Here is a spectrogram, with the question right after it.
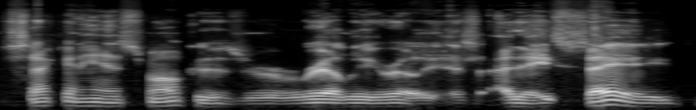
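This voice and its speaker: A man's voice: low voice, fairly even intonation, a little slow, bright, forceful tone. A man chatting informally as a panelist, repeating himself for emphasis. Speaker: live chat panelist. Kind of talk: casual chat.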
